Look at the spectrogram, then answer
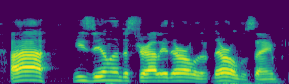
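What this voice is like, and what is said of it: Bad put-on American Texan accent. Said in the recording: “I'm going to do a bad American accent ... Texas or something ... wherever my accent is trying to come from”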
